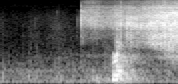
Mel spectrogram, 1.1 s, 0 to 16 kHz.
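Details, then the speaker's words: 1971 Mercedes-Benz 300 SEL 3.5, air suspension released via the knob under the hood: sudden sharp hiss building to a steady rush of escaping air as the car slowly lowers, front right apparently going first. "Oh, there it goes. There goes the air. It's a little slow on going down. I think the front right is going first."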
